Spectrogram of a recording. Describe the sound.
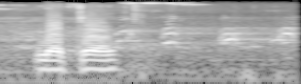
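Police dogs held by riot police cordoning off a street bark: two loud, sharp barks in quick succession, then a few fainter, shorter barks.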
